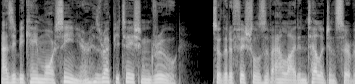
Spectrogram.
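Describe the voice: A quiet background behind plain reading aloud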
